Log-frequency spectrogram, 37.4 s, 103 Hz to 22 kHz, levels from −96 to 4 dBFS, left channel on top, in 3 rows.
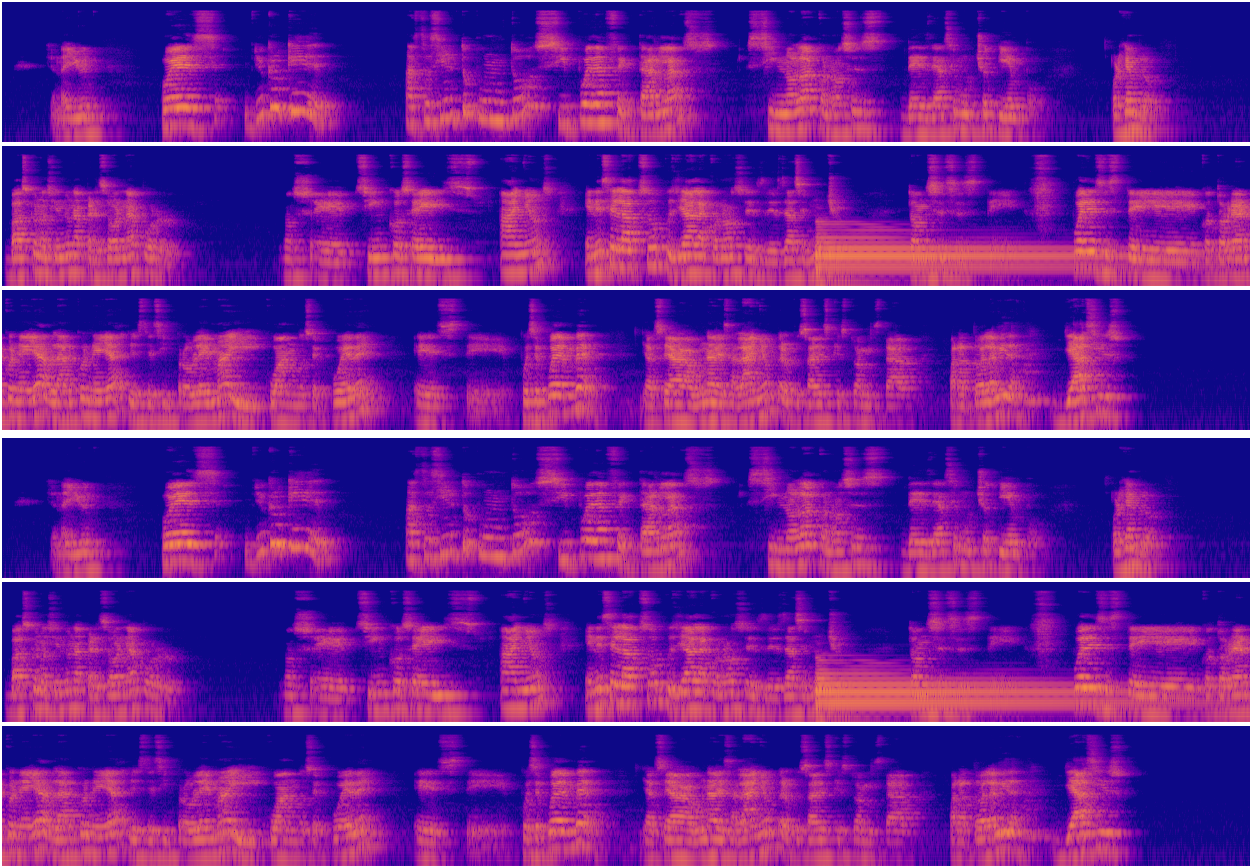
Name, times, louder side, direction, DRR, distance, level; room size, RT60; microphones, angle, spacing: voice 1, 0.5-1.1 1.6-3.3 4.0-7.1 7.5-10.4 11.1-11.6 12.5-14.2 15.3-20.9 21.5-28.7 29.1-31.0 31.3-34.1 34.4-36.1, left 2 dB, 40° left, 0.6 m, -34 dB
Bass guitar, 20.6-24.8, equal, ahead, 0.6 m, -36 dB
2.3 x 2.0 x 2.8 m
head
